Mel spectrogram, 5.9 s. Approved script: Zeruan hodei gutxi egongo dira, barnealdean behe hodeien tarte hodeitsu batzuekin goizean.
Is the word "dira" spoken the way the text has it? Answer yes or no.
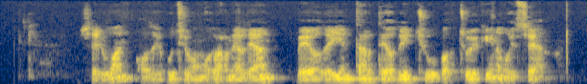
no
